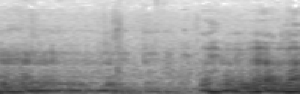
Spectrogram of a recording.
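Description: A man's low voice over a public-address system, drawing out a hesitant 'eh' mid-speech, then falling quieter before resuming with a word near the end.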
